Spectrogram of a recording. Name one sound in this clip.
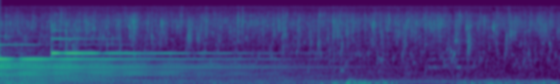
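Raindrops patter on wet rock.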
